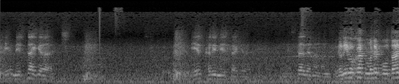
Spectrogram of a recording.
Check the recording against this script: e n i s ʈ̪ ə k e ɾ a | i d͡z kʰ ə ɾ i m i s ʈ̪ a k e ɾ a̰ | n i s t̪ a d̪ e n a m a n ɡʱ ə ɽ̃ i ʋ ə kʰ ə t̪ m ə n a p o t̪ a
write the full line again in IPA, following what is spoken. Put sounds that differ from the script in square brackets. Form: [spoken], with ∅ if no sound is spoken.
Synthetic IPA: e n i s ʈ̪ [a] k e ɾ a | [e] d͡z kʰ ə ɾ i [n] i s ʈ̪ a k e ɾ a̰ | n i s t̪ a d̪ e n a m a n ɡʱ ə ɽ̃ i ʋ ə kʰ ə t̪ m ə n [e] p o t̪ a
